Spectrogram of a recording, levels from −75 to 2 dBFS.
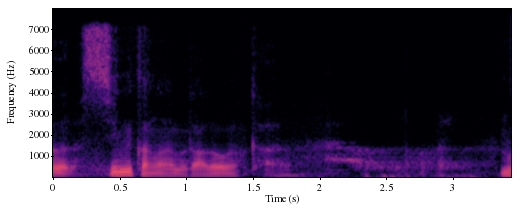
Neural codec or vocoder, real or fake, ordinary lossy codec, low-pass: codec, 16 kHz in and 24 kHz out, 0.4 kbps, LongCat-Audio-Codec, four codebook decoder; fake; none; 7.2 kHz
